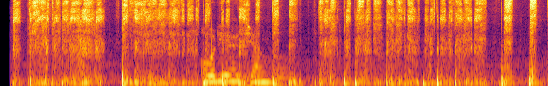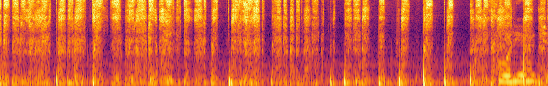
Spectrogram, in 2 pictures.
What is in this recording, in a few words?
writing marker fast speed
